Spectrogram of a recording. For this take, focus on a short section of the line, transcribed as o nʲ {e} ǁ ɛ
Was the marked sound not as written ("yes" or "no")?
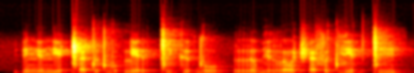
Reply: no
